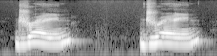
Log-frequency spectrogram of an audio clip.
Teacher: Now let's move on to the pronunciation of D and R at the start of words, this is very similar to T and R but this time we're going to add some vibration here. So instead of saying CH we're going to say JR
